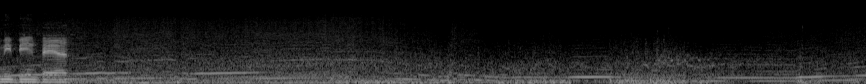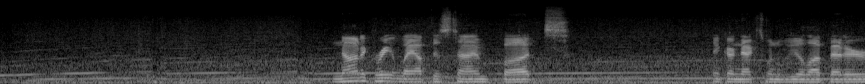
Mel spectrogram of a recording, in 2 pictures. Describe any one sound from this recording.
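A race car engine roars, dropping in pitch as it slows for a bend and rising again as it speeds up.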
